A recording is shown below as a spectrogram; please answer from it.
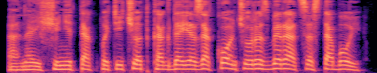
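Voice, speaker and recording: A man voicing a drunk, violent father who growls his words slowly and heavily. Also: on the high side, fairly even intonation, no room sound, clean studio sound, natural voice. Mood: furious drunk. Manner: slow, heavy, snarling delivery.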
